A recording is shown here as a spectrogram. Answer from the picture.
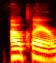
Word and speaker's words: Eau Claire: Eau Claire, Wisconsin.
